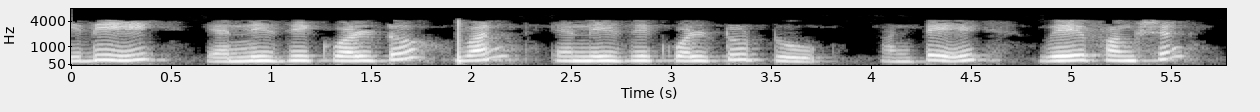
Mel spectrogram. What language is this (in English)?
Telugu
